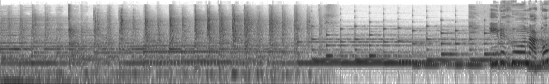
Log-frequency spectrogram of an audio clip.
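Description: A mobile phone rings indoors with a melodic ringtone playing steadily and fairly loud, its repeating tones continuing alone with no talking over it.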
